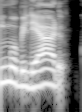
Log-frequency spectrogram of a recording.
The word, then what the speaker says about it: imobiliário: Lembre-se de pronunciar os is em imobiliário como i, e não como e in it.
